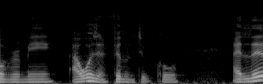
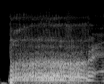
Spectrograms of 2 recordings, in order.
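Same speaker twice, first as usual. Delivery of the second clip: loud buzzing brrr, pitched up; loud retching brrr; 7 semitones higher, 10 dB louder than usual. Retold or imitated. Sick in the restroom, loud brrr. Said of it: "I was just like".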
